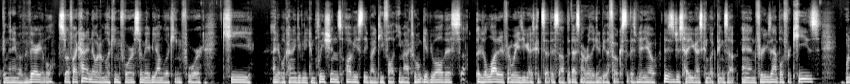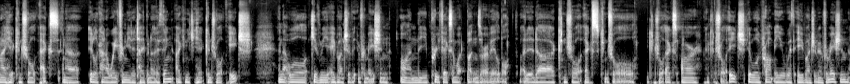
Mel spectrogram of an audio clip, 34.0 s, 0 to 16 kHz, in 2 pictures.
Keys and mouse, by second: 13.8 ctrl+g, 15.0 click, 23.1 ctrl+g.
